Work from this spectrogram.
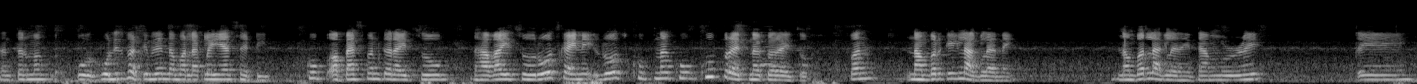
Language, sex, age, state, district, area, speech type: Marathi, female, 18-30, Maharashtra, Thane, urban, spontaneous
